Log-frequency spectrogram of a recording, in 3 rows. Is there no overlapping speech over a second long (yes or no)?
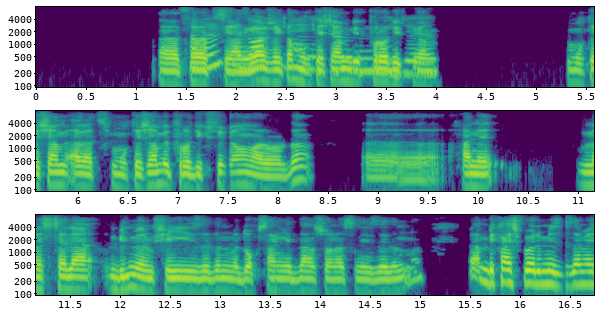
no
